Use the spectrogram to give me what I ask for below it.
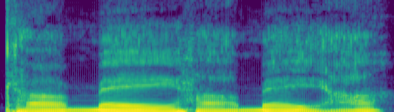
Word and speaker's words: Kamehameha: When Kamehameha, pronounced Kamehameha, the Great, who was a sort of a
